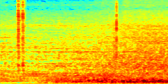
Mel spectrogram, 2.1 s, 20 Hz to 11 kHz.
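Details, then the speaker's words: 1999 Toyota Corolla heater/AC blower after replacement with an aftermarket motor, engine idling. Switch clicks, then a soft, even fan hum on high speed with no squeal or ticking. Normal blower running, the earlier noise is gone. "Voila. Smooth. Nice. High speed. Yep. Perfect. No more sounds."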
